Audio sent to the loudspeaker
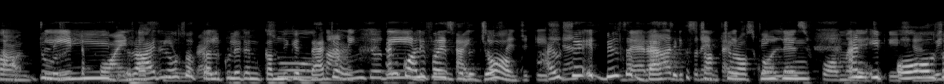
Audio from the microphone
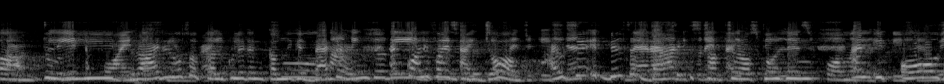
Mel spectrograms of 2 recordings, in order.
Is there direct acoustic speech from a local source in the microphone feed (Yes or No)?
No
